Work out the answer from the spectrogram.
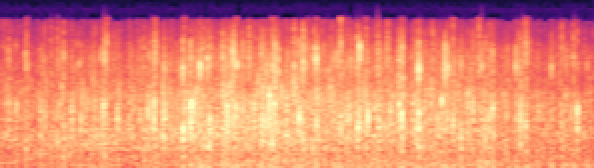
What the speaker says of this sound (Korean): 여러분, 다시 한번 국민 대표들을 박수로 맞이해 주시기 바랍니다.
